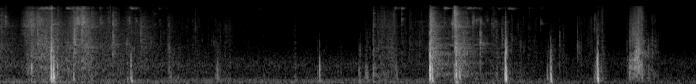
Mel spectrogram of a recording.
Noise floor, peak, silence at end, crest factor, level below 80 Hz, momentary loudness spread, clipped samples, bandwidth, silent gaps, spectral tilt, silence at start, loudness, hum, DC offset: -49 dBFS; 0 dBFS; 0.35 s; 30 dB; -56 dBFS; 23 LU; under 0.1%; 17 kHz; none; -3 dB/octave; 0 s; -28 LUFS; none; under 0.1%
